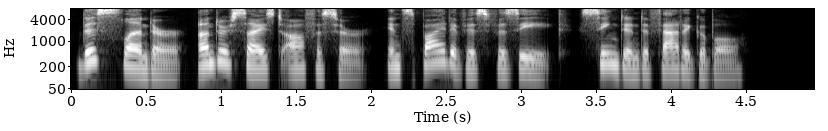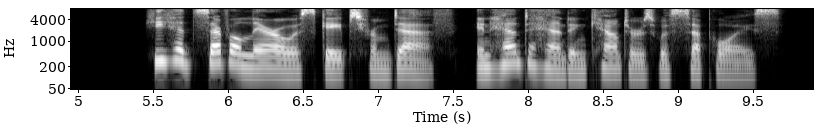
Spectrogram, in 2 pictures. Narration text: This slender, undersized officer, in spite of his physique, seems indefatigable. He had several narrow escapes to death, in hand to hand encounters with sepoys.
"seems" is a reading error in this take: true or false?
true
